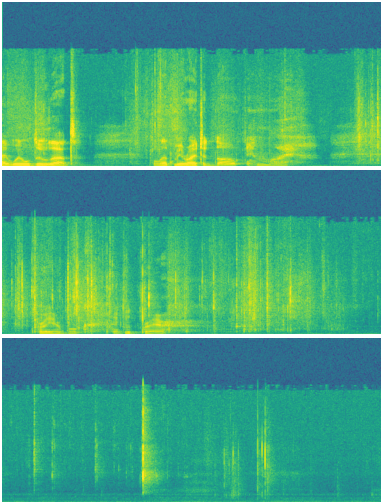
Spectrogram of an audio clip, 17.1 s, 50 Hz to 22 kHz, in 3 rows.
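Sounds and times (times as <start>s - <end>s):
low steady hum: 0.0s - 17.0s
notebook pages rustling: 1.9s - 4.3s, 5.2s - 11.0s.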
